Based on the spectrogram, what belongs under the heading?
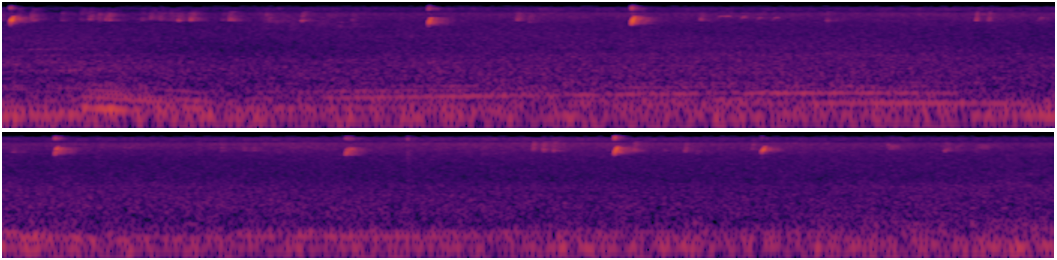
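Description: Faint, high, short call notes from small birds, one every second or two at irregular intervals, over a low steady rumble.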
